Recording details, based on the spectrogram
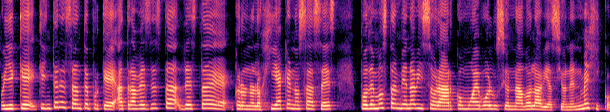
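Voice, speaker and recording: A woman speaks with a high pitch and ordinary pitch variation at a moderate pace. She has hardly any pauses, on a very clean recording with a silent background. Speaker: podcast host. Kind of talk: casual interview.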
